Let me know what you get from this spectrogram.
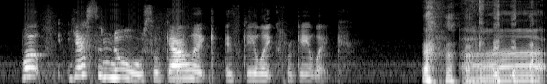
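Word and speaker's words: Gàidhlig: So yeah, mo most Gaic speakers would say Gaic and most English speakers would probably say Gaelic unless I come at them with my wrath and say G.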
